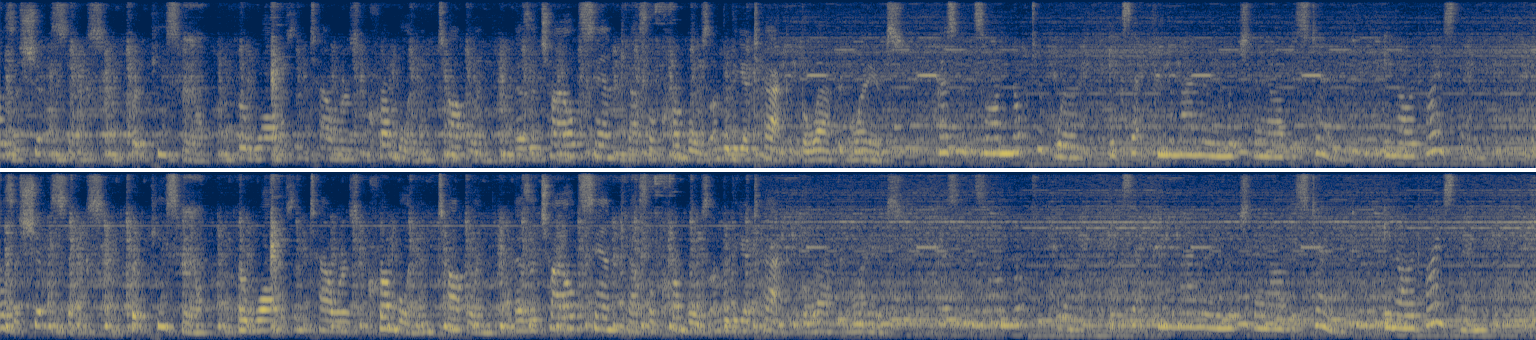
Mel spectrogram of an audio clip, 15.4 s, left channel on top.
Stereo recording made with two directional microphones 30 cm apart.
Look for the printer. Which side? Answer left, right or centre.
right.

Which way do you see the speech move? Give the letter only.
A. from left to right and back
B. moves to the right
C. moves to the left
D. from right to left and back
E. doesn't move
D.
